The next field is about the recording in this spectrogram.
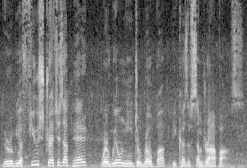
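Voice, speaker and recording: A man's voice: on the high side, moderate pace, slight background noise, lightly acted. A man playing a confident young trail guide in an audio drama, with a firm, instructive manner. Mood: firm, warning. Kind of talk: scripted audio drama acting. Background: faint outdoor ambience and stream effects.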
